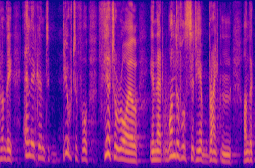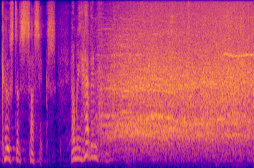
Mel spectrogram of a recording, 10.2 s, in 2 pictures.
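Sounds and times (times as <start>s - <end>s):
speech: 0.0s - 7.8s
theatre audience applauding: 7.0s - 10.1s.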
